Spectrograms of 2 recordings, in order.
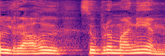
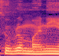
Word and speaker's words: Subramanian: you kenny for saying kenny is one of the few people who like pronounces my last name because for the longest time i thought it was super money m and then i realized it was n and then i was pretty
